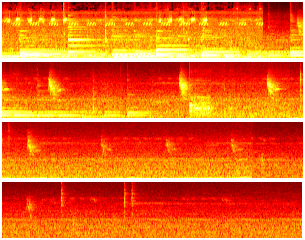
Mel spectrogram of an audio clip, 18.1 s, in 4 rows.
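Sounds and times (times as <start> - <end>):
small birds chirping: 0.0 - 5.7, 6.8 - 17.3
sharp ticks: 15.4 - 15.6.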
